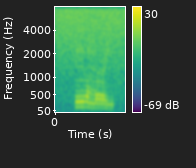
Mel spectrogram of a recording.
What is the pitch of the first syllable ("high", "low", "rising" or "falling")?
falling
